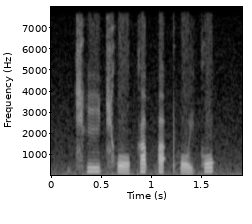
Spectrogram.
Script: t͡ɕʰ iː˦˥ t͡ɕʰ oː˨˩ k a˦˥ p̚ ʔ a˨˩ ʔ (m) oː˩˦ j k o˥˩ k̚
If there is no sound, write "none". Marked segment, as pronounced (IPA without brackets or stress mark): pʰ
